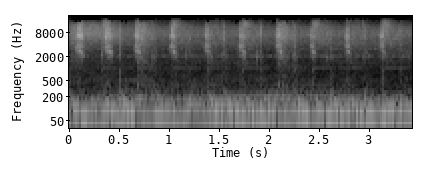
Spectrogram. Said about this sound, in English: like they purposely made it so it like, sounds like a locomotive like, yeah hence the conductor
